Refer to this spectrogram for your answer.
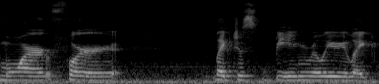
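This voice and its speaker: At a very slow pace, a woman with a western Canadian accent speaks with vocal fry amid audible room echo. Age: 20s. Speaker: lifestyle vlogger. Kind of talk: casual channel introduction. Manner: casual, filler-heavy (like, um).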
